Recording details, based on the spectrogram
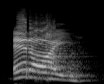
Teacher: o ditongo aberto ficou na última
